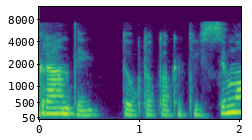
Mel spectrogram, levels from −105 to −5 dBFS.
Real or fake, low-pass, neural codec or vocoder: fake; 7.2 kHz; codec, 16 kHz, 16 kbps, FreqCodec, larger model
